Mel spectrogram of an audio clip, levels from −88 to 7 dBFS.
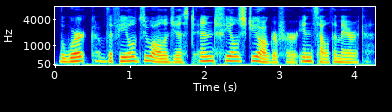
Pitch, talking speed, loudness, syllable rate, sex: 190 Hz, 170 wpm, -18 LUFS, 4.6 syllables/s, female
